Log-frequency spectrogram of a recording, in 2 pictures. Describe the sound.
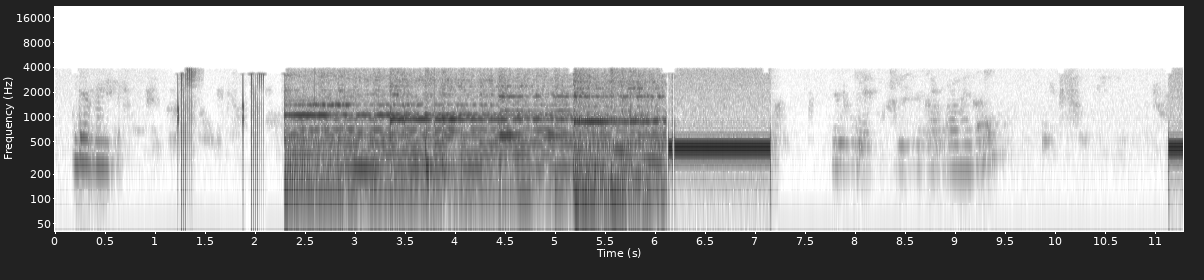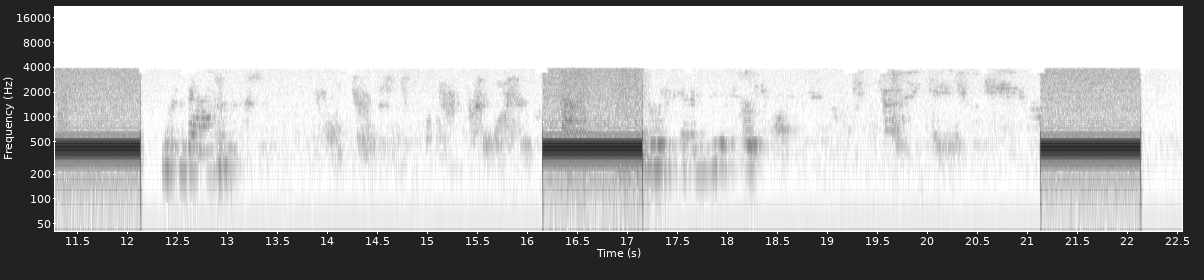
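Telephone line sounds while a call is transferred to a specialist: short clicks and a burst of tonal noise, then four steady tone beeps about five seconds apart with faint sounds between.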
